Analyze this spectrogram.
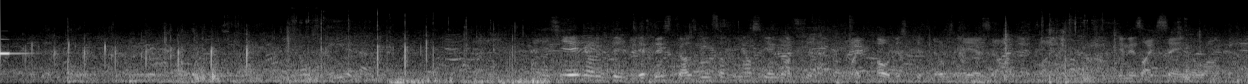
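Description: A high jumper lands with a soft thud on a padded mat.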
